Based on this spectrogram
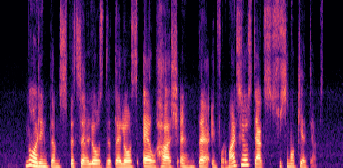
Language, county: Lithuanian, Alytus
